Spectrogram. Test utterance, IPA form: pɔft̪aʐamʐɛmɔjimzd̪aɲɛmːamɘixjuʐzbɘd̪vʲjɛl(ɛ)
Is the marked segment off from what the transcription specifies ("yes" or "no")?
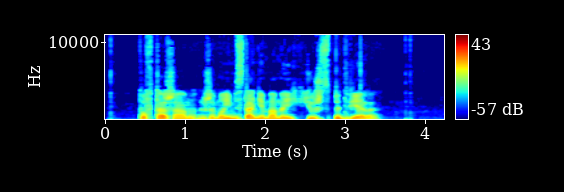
no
